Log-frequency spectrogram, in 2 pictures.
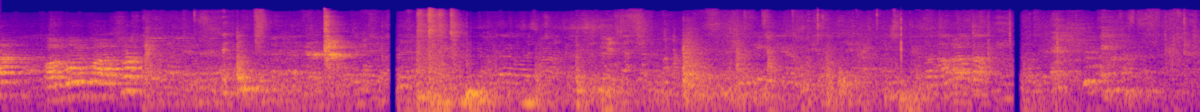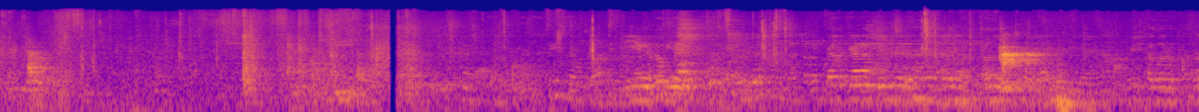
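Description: Several men talk over one another in a room.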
